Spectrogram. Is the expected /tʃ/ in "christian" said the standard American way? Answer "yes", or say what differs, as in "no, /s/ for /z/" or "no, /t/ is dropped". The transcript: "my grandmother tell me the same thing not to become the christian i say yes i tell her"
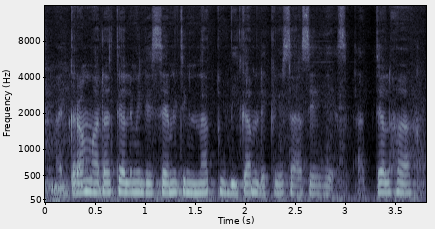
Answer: no, /tʃ/ is dropped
